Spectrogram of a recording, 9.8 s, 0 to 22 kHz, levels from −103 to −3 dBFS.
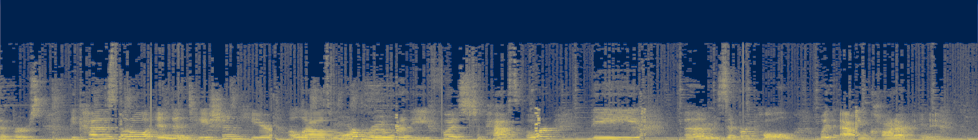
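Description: Six short disruptions, at 1.16–1.23 s, 2.71–2.77 s, 3.93–3.99 s, 5.34–5.40 s, 6.39–6.46 s and 8.53–8.60 s, are most likely a broken MP3 bit reservoir. Each lasts about 56–70 ms, roughly two to three MP3 frames of 26.1 ms. After a cut, the decoder reaches back for reservoir data, finds bytes belonging to a different frame, and turns them into a brief chirp, noise burst or short hole while the audio jumps ahead. On a spectrogram these look like short, smeared blocks of broadband or swept energy that break the surrounding texture. On the waveform they appear as a sudden, unrelated patch of samples. Three separate ticks at 1.51 s, 4.42 s and 7.43 s are bit error spikes. In each, a flipped bit throws one sample, or a few in a row, off by a power of two before the signal snaps back, giving a single sharp click that has nothing to do with the audio. The waveform shows a needle-thin spike, and the spectrogram shows a hairline vertical stripe through every frequency band.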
